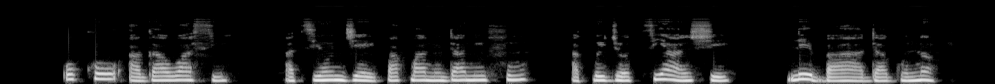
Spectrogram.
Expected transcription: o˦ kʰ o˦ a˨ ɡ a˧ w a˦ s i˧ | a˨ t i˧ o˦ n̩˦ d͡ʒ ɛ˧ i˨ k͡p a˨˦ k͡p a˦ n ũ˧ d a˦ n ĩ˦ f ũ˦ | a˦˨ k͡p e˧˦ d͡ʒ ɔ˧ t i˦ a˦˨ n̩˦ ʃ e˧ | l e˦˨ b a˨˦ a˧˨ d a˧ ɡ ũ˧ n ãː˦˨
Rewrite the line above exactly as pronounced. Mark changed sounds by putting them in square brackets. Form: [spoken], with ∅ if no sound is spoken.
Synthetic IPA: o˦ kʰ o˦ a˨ ɡ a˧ w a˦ s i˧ | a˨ t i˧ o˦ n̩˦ d͡ʒ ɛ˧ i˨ k͡p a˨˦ k͡p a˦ n ũ˧ d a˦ n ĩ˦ f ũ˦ | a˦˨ k͡p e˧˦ d͡ʒ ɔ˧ t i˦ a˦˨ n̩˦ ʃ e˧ | l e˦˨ b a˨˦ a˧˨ d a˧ ɡ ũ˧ n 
